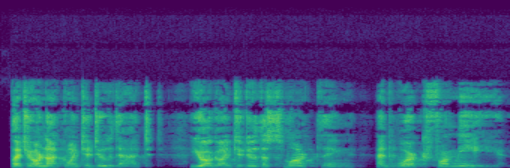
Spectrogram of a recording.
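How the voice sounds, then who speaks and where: An actor playing an imperious, calculating elderly tycoon in a video game, speaking formally with precise, condescending diction. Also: male voice, medium pitch, pushed and bright, breathy edge, recorded from a distance, rough recording. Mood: smug, persuasive. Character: imperious elderly male tycoon ruling a casino city, coldly calculating. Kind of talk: scripted game dialogue.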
